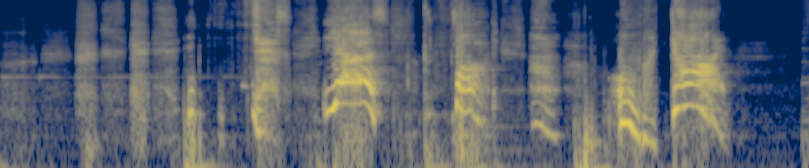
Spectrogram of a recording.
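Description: A young man shouts and screams with excitement close to a microphone.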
